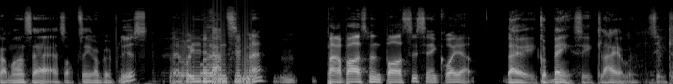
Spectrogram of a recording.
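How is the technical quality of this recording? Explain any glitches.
One glitch stands out. From 1.41 to 2.54 s, after "à sortir un peu", the speech turns into a rigid 134 Hz metallic buzz. This is robotic sound from repeated short buffers, likely 7.5 ms loops replacing about half the audio.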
